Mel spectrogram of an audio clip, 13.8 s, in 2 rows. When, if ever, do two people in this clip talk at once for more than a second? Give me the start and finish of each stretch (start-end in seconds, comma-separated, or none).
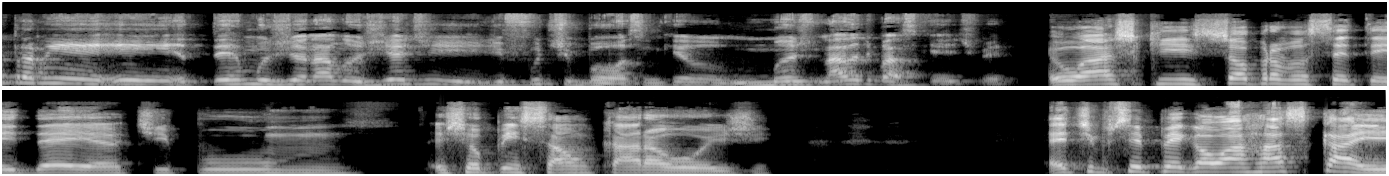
none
